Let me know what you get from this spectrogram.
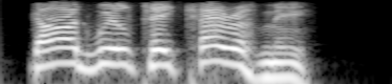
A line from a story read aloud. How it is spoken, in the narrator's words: shouting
